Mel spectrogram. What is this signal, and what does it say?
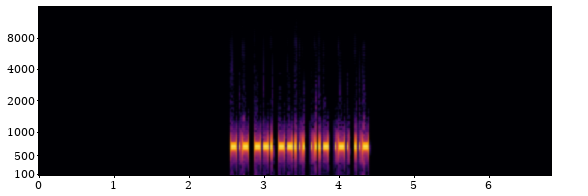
Morse code, heard as a keyed tone, about 46 wpm, 700 Hz. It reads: KG7VRU
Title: USA Call Signs - 6 Characters - Repeated 3x - 45wpm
